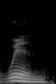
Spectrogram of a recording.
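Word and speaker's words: Nguyen: So Nugent is the most common surname in which country? – Nugent? – Yes. Vietnam, Korea, Japan, or Singapore? – Oh, win. Pronounced win. – Oh, pronounced win? – N-G-U-Y-E.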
